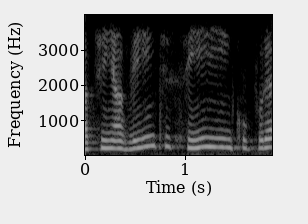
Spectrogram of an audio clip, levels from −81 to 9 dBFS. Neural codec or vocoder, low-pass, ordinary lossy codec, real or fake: codec, 16 kHz, 16 kbps, FreqCodec, smaller model; 3.6 kHz; Opus, 32 kbps; fake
